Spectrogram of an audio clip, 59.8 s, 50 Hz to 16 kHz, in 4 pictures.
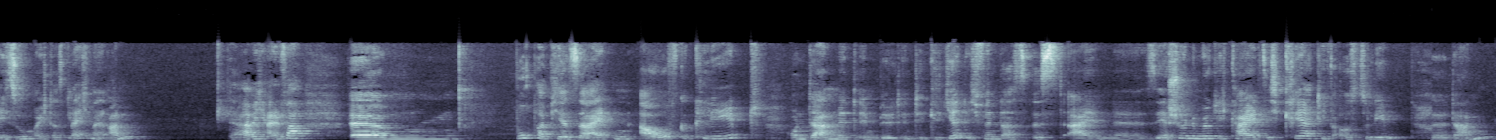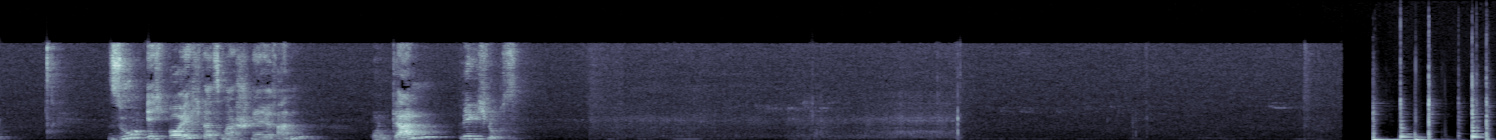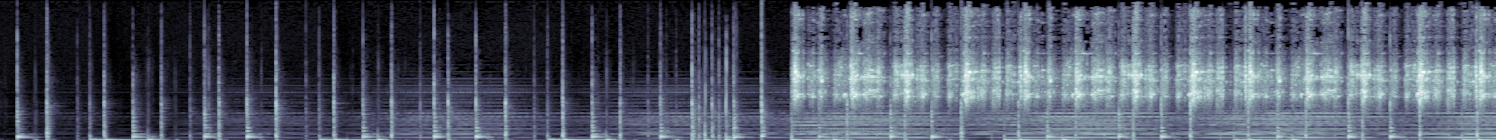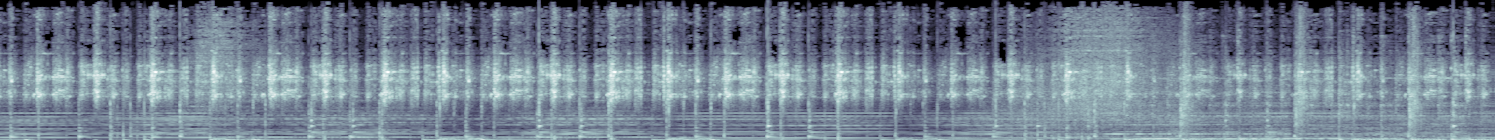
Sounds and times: Speech: 0:00.0 - 0:01.5, 0:02.2 - 0:15.1, 0:16.1 - 0:20.3.

